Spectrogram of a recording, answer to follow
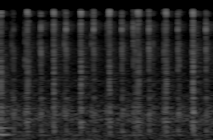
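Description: Long fake fingernails tapping in a quick, irregular run of light clicks, several a second.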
